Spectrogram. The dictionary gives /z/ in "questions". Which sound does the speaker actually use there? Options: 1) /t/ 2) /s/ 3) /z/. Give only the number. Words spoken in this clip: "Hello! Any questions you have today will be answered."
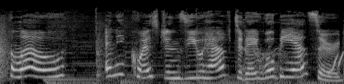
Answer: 3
